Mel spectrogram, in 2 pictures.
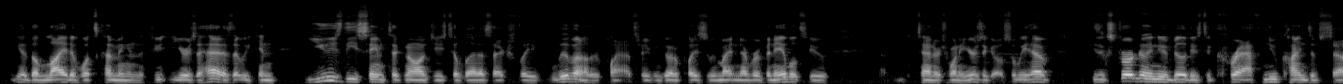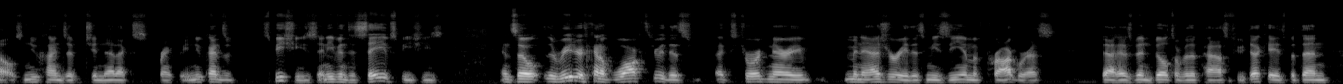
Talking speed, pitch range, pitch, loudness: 220 wpm, 100-120 Hz, 110 Hz, -26 LUFS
